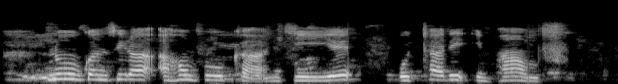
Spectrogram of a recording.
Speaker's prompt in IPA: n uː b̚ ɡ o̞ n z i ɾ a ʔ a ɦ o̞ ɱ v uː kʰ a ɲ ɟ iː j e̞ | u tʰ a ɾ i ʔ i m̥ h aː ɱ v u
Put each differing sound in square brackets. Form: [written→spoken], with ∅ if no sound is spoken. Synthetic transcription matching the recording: n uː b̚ ɡ o̞ n z i ɾ a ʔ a ɦ o̞ ɱ v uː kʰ a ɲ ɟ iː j e̞ | u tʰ a ɾ i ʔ i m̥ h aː ɱ v u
